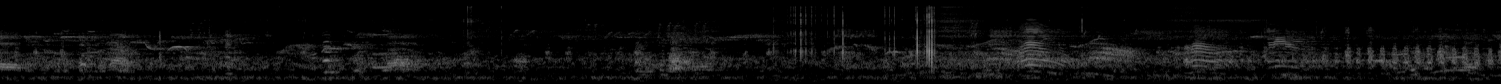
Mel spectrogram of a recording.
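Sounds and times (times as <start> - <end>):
birds calling: 0.0 - 15.0
sharp clicks: 7.7 - 9.5.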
